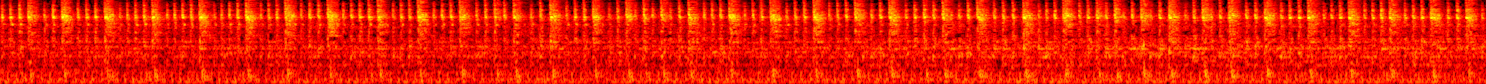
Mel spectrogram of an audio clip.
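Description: Steady idle with a sharp, even tick-knock, roughly six a second, sitting over the engine; a knock whose cause can't be pinned down. Cause suspected, not confirmed.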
